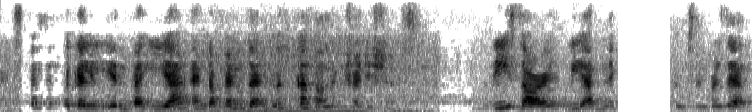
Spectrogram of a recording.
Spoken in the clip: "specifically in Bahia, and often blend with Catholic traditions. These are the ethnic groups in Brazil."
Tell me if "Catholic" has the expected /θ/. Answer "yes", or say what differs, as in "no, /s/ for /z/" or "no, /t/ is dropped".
no, /t/ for /θ/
